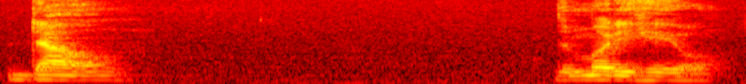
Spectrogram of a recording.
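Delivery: ordinary delivery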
